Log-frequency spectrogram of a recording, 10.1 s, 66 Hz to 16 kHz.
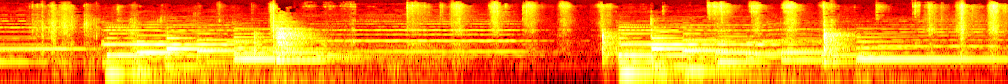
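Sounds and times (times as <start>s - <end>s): background music with held notes: 0.0s - 5.3s, 6.0s - 10.0s
knife slicing cabbage on board: 0.3s - 0.9s, 4.0s - 6.2s, 7.1s - 8.5s, 9.1s - 10.0s.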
